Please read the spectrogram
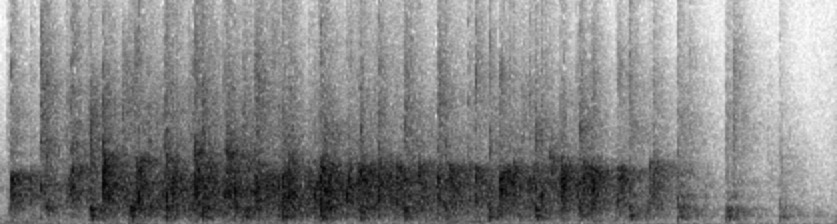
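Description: Audience applauding, breaking out all at once and thinning out to a few claps near the end.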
